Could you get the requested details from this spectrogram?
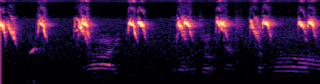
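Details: Weaver chicks beg as they are hand-fed: high chirps, often doubled, about twice a second, with faint low tonal sounds in between.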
